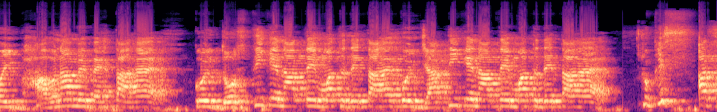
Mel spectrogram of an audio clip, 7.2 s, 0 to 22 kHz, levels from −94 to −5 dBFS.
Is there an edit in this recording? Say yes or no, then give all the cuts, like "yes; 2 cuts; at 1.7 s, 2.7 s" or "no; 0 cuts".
yes; 1 cut; at 6.2 s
